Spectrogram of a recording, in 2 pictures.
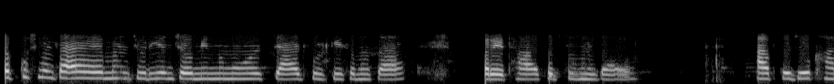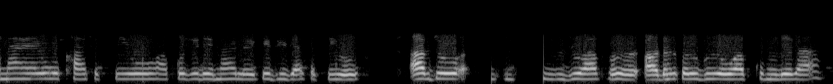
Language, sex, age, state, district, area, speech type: Hindi, female, 18-30, Uttar Pradesh, Prayagraj, rural, conversation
